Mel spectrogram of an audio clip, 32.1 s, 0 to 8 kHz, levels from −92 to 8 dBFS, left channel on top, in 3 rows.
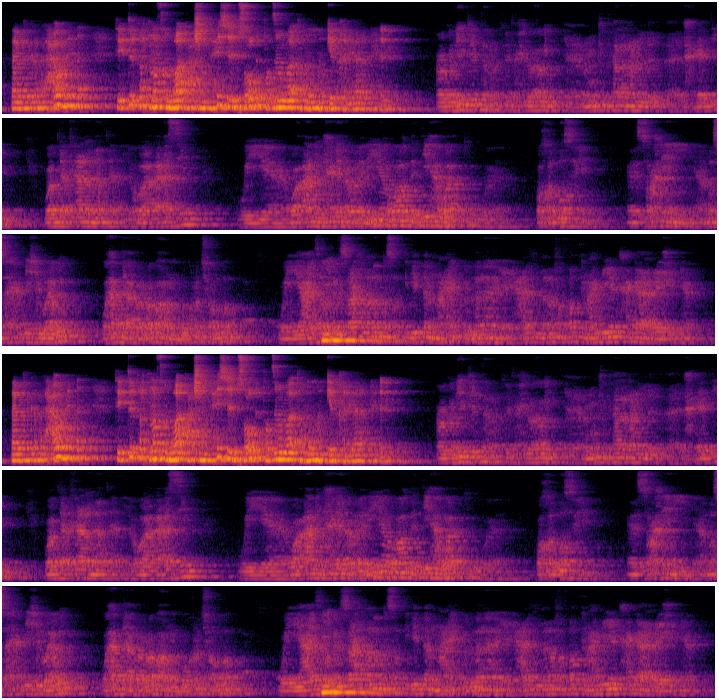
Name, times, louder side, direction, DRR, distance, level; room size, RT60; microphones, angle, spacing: voice 1, 0.1-1.1 1.4-5.8 26.2-26.4, right 1 dB, 30° right, -2 dB, 0.4 m, -23 dB
voice 2, 6.5-10.8 11.4-13.6 14.2-18.2 18.7-19.5 20.1-22.4 23.0-24.9 25.6-31.7, equal, 20° left, -8 dB, 1.1 m, -36 dB
5.5 x 2.3 x 2.5 m, 1.4 s
head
